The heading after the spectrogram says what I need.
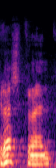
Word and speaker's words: restaurant: and they're the same ent and a and t is pronounced ang at the end like restaurant would be restaurant we do not sound the t so again what is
